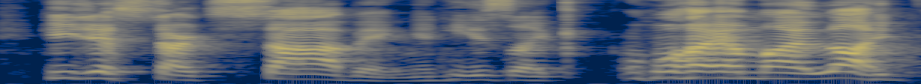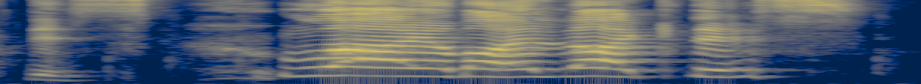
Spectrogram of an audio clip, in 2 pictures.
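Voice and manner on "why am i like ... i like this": put-on sobbing, much higher and louder. In a made-up story, a seven-year-old breaks down crying, mock sobbing. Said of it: "He just starts sobbing".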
